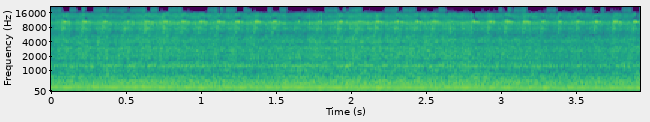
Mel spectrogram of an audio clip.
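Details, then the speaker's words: Mini lathe turning an aluminium disc for a humanoid robot part; steady motor hum with rhythmic chatter three or four times a second as the tool bites non-concentric stock each turn. "So the first one we're going to do is this top disc, which you can hear is not perfectly concentric."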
